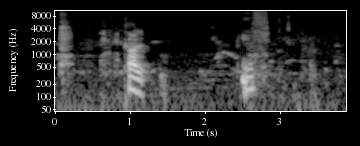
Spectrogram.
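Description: A dog whines and yelps briefly close by.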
